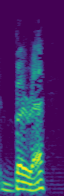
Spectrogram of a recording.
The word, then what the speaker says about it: burgh: You will end your love affair with the letter Z, pronounced Z, not Z, and the suffix I-Z-E will be replaced by the suffix I-S-E. You will learn that the suffix bur, B-U-R-G-H, is pronounced burra, e ergo gratias Edinburgh, lesson I had to learn recently.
